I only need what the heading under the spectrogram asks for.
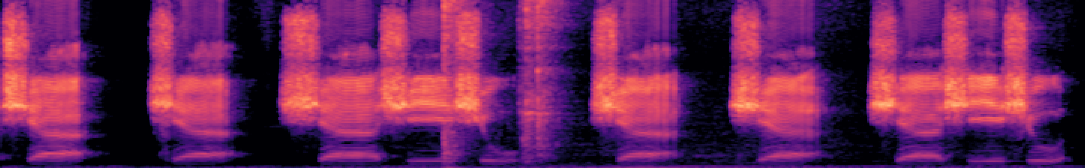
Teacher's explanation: At-tafasyi ya, udara menyebar di dalam mulut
